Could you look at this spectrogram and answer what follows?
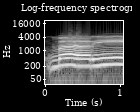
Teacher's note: Ri itu dibaca nipis 4 atau 5 harakat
